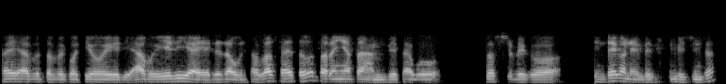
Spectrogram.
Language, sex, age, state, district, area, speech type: Nepali, male, 30-45, West Bengal, Jalpaiguri, rural, conversation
